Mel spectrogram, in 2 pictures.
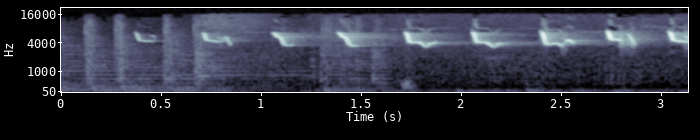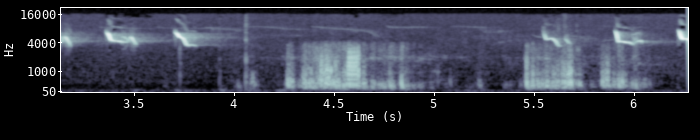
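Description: A common chiffchaff sings a steady series of about a dozen high, evenly spaced chirping notes, briefly broken by low rustling bursts before the notes pick up again.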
